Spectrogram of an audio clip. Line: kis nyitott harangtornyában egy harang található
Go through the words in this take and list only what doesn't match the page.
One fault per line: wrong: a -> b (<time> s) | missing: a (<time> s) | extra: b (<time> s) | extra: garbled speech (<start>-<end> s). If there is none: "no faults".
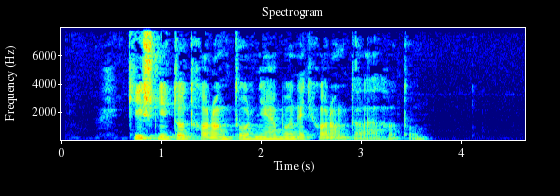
no faults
